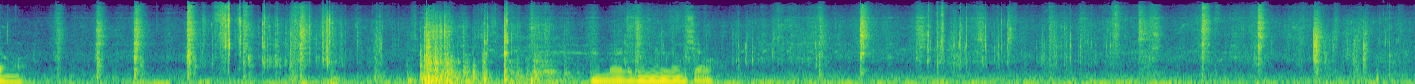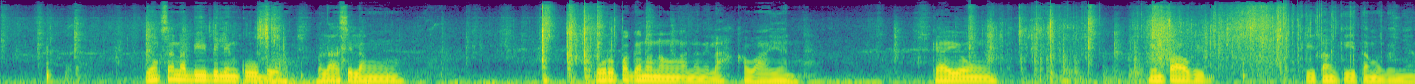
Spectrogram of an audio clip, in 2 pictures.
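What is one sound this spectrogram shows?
Dry bamboo strips rustle and click under a hand.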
